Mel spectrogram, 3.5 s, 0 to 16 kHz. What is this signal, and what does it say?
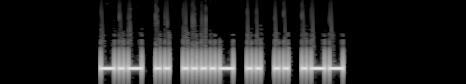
Morse code, heard as a keyed tone, about 34 wpm, 700 Hz. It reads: KI4IIW
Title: USA Call Signs Repeated 3x 35wpm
